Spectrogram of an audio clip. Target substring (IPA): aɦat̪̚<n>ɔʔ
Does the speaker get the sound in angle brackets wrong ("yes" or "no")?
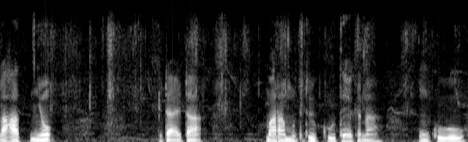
yes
